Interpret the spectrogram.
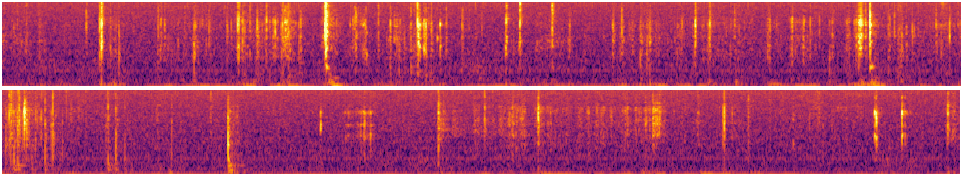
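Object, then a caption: Soap bar shaved with a blade. An oval solid soap bar with a glossy red coating and black interior is held in the hand and shaved with a utility knife blade. Crisp, dry scraping crackles and sharp clicks come in irregular bursts over a steady low hum. Each cut is short and bright.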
